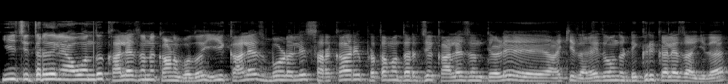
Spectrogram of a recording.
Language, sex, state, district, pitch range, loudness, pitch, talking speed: Kannada, male, Karnataka, Koppal, 180-220 Hz, -17 LUFS, 195 Hz, 180 wpm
